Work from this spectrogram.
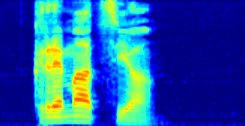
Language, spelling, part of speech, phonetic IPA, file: Polish, kremacja, noun, [krɛ̃ˈmat͡sʲja], Pl-kremacja.ogg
